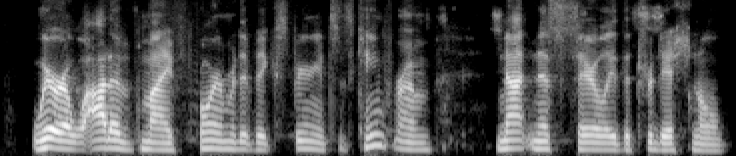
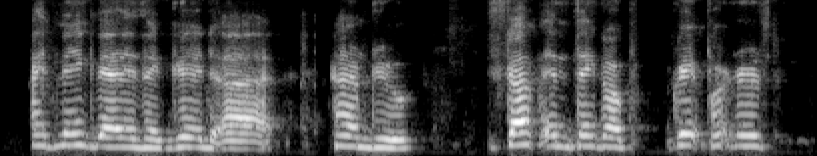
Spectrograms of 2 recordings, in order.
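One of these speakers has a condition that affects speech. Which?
The second: cerebral palsy; quadriplegia, all four limbs, from birth, brain oxygen loss; lifelong therapy, movement getting harder.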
